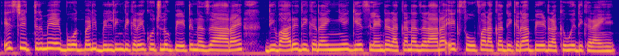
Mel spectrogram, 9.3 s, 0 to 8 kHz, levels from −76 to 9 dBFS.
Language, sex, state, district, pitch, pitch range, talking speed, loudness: Hindi, female, Madhya Pradesh, Bhopal, 225 Hz, 215-240 Hz, 260 wpm, -10 LUFS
